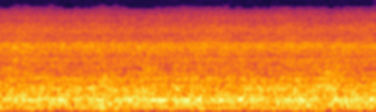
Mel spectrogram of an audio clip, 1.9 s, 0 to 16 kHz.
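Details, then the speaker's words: Newer-model Electrolux 7kg clothes dryer after a drum belt replacement, drum still turning clockwise when a reversal was expected: a steady, even rumble and hum with no knocks, scrapes or squeals; tumbling smoothly. "Is it going to go in the other direction? No, look at that. It's going in the same direction. It's going in the clockwise direction again. That is really weird."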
